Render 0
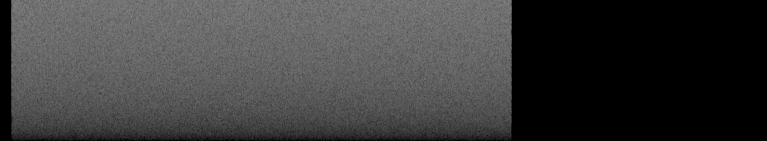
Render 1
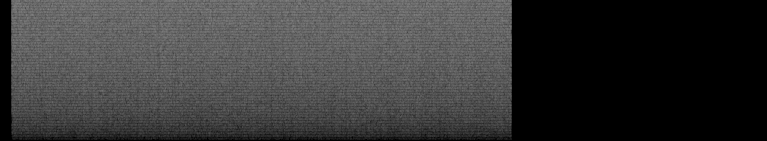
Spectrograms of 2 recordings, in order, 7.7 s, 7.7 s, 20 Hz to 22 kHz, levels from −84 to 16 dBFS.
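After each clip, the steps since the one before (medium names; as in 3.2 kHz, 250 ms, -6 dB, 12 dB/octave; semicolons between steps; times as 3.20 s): Chebyshev high-pass 330 Hz, order 4; comb 2.3 ms, depth 76%; peak limiter -21.5 dBFS, peak gain reduction 9.5 dB; trim +2.5 dB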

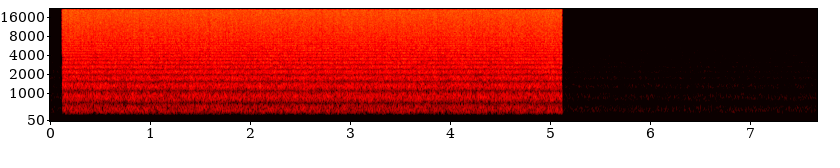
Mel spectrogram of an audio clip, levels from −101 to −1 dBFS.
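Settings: tilt EQ -1.5 dB/octave; gain riding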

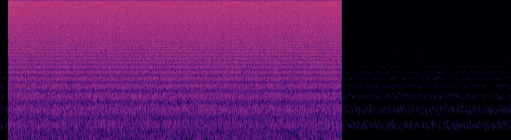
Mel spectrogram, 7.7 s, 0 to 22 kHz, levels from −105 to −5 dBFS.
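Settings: saturation -27.5 dBFS, distortion -20 dB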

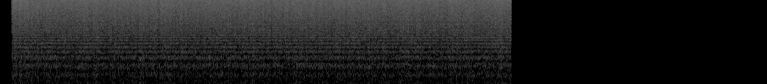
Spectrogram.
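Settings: upward expansion 1.5:1, over -49 dBFS; trim +8 dB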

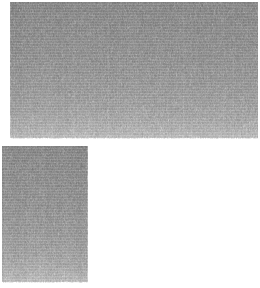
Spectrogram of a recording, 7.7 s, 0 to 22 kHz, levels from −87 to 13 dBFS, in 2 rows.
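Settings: brick-wall FIR high-pass 770 Hz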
